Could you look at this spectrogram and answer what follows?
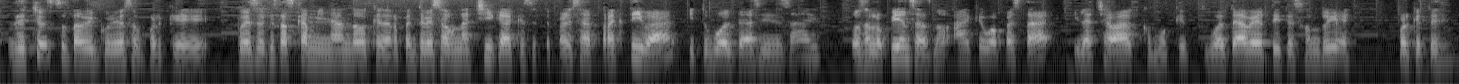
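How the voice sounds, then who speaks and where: A woman's voice: on the low side, fairly even intonation, quick pace, few pauses, dark tone, faint music behind. A woman with a Mexican accent, chatting casually and hesitantly with lots of fillers. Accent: Mexican Spanish. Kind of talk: casual chat.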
